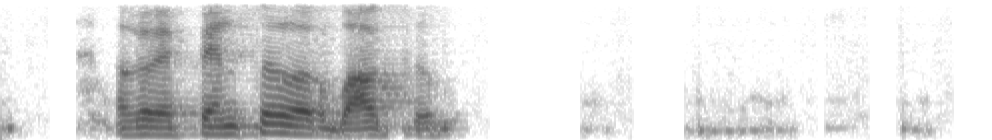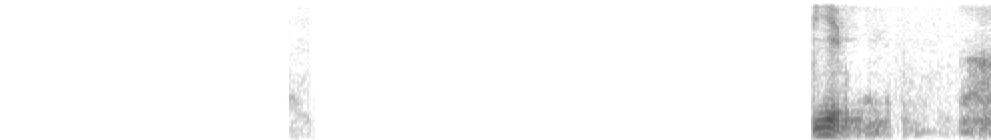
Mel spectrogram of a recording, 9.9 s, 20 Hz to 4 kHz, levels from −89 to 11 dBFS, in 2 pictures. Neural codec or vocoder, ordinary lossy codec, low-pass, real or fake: codec, 16 kHz in and 24 kHz out, 1 kbps, XY-Tokenizer; none; 3.6 kHz; fake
